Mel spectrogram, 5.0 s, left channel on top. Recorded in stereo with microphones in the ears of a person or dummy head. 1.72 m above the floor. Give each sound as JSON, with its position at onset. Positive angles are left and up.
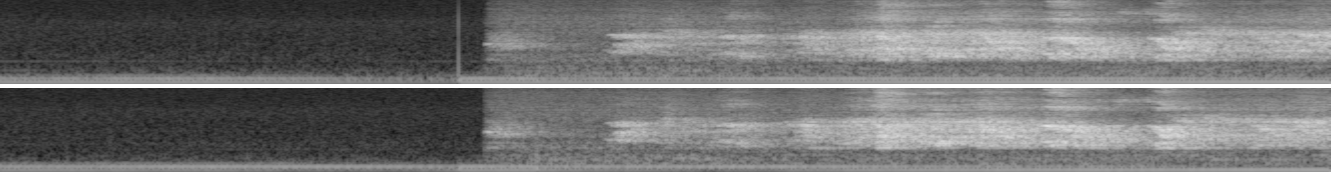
{"t": 1.8, "sound": "a bird", "side_deg": -35, "distance_m": 0.8}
